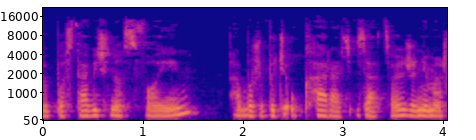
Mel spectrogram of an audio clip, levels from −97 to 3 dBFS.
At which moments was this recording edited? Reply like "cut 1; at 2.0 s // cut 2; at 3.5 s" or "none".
none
